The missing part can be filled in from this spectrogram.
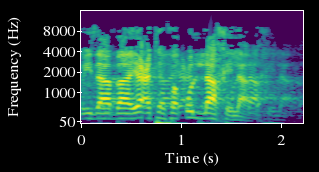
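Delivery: plain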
